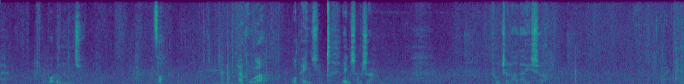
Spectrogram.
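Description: A man answers firmly nearby.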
